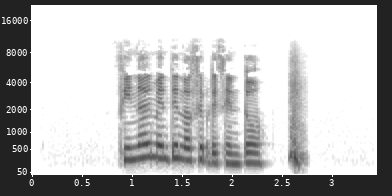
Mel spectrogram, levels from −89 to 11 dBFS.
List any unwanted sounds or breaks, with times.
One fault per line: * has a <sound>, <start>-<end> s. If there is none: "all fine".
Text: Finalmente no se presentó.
* has a whoosh, 2.6-2.8 s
